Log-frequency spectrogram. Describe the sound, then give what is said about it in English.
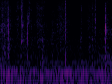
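Oracle cards from the Moon Oracle deck being shuffled by hand, a faint, continuous papery rustle with small uneven bursts throughout. “Let's pull your five cards from the Moon Oracle deck.”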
